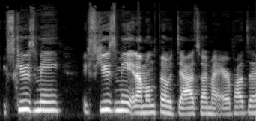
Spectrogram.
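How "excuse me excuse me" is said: lightly voiced officer calling her, a bit higher; a hint of a cop calling after her. Police officer calling her in the parking lot, mild mock call. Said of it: "a police officer is like".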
